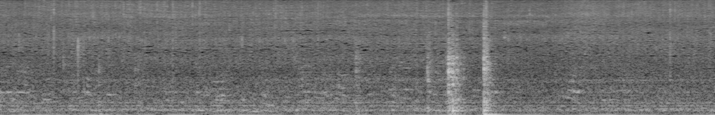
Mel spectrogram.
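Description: Chopped vegetables with capsicum frying in a pan for veg fried rice, a steady sizzle with a couple of louder scraping stirs near the end.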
